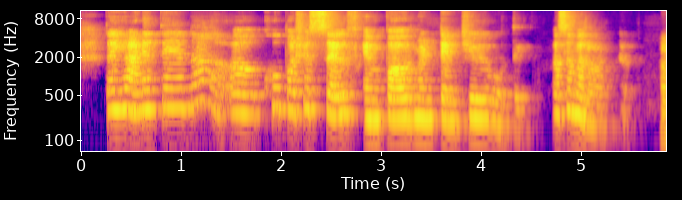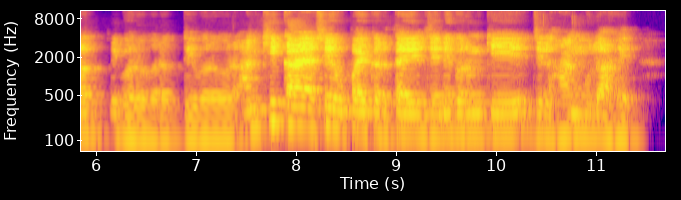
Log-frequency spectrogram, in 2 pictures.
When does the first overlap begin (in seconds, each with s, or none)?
none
